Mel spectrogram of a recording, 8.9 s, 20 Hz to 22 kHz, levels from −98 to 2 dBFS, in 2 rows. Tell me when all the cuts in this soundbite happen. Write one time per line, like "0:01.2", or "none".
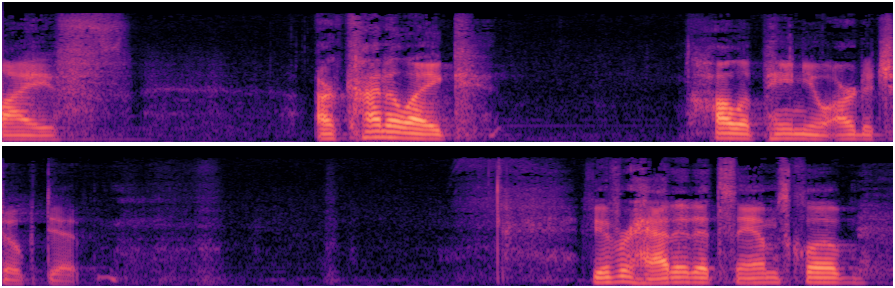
none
